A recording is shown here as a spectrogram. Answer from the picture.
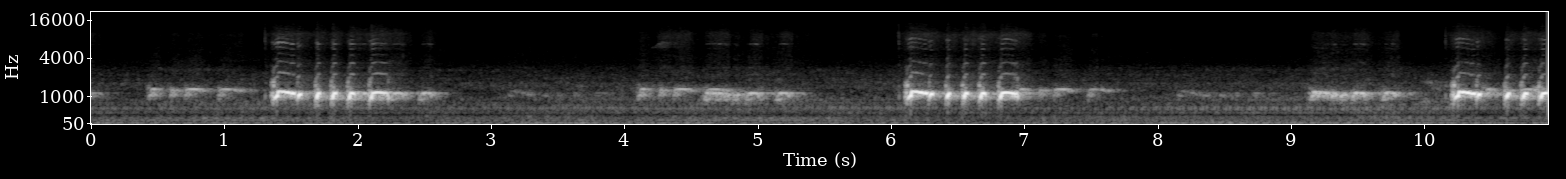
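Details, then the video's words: Repeated lure song of a white zebra dove to prompt other zebra doves to sing: soft introductory coos, then a loud pulsed trill of five or six rapid beats and a trailing note. Three cycles, each about four seconds apart. "Sura Perkutut pitih PAMCINGAN SEMUA JENIS PERKUTUT"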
